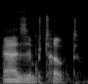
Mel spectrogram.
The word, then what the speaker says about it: asymptote: y m p t o t e it's pronounced asymptote right an asymptote is a line that approaches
